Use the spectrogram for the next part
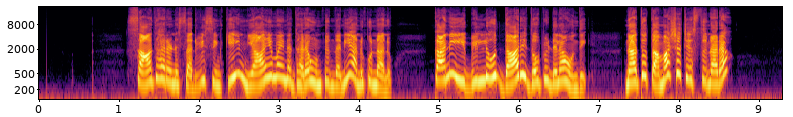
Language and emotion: Telugu, angry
